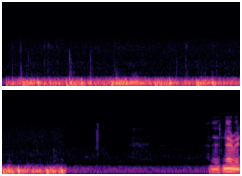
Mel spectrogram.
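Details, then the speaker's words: Young man with mitral regurgitation from mitral valve prolapse: the pansystolic murmur is followed from the axilla and grows softer, fading as the stethoscope moves toward the aortic area, with no radiation to the neck. "you can hear it quite nicely here as well it begins to get softer and fade away as you move over into the atic"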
